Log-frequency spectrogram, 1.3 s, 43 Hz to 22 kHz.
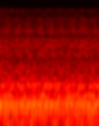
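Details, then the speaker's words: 2004 Citroen C4 1.4 petrol KFU, previously non-starting with injector open-circuit codes, starts straight away once relay circuit is fed directly: quiet, steady, even idle with no misses or knocks; normal idle. "let's start the engine and Bank on straightaway as you can hear running straight away"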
